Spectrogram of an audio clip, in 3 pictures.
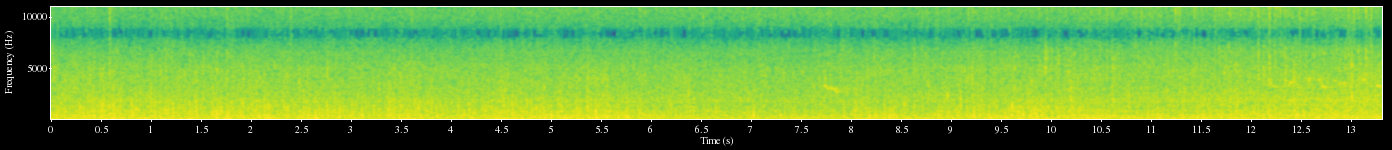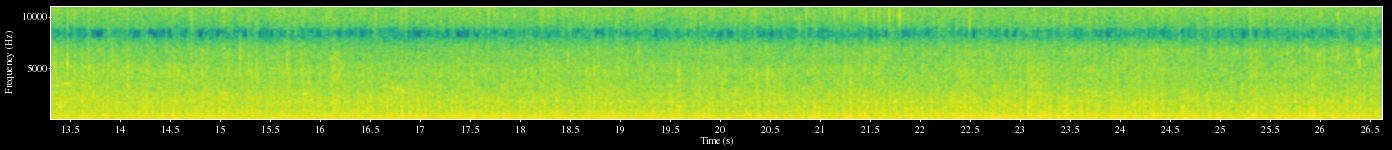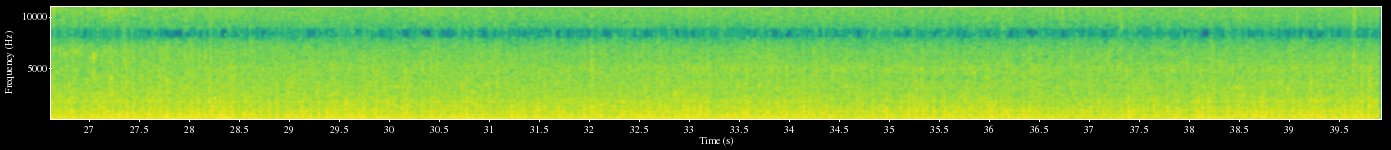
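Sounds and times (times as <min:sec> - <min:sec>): heavy rain on hard surfaces: 0:00.0 - 0:39.9.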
